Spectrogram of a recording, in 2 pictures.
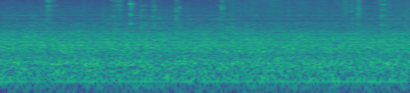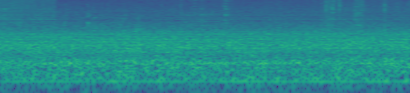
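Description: Steady roar of jet airliner cabin noise in cruise, an even noise with no change in level. A few light clicks of cutlery and tableware being handled are scattered through it.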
